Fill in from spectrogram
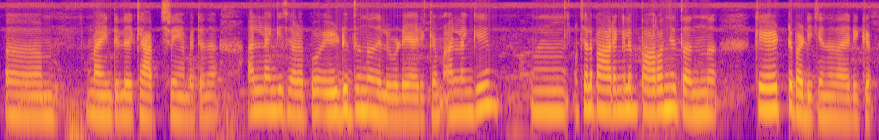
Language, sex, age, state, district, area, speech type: Malayalam, female, 18-30, Kerala, Thiruvananthapuram, rural, spontaneous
